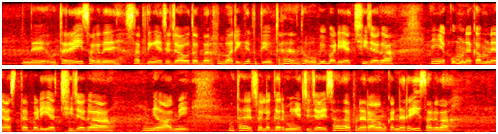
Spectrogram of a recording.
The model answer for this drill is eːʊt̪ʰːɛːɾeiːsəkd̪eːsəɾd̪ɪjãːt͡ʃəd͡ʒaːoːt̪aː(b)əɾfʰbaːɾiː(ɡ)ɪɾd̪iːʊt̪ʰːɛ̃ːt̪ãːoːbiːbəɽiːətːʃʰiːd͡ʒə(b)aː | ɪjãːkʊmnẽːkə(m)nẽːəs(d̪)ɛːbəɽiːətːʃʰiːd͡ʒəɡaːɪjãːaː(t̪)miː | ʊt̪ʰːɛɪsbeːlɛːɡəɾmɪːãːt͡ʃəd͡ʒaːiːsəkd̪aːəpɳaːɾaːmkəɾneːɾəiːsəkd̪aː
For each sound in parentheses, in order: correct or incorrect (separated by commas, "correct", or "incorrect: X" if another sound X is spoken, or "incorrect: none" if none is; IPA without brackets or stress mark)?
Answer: correct, correct, incorrect: ɡ, correct, incorrect: t̪, incorrect: d̪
